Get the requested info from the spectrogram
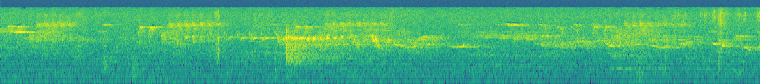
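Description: Woodland birdsong: several small birds singing and calling at once, with one louder, rapidly repeated call about three seconds in.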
